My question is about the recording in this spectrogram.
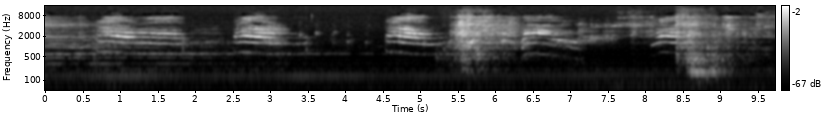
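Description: A cat meowing on a television's soundtrack, about five separate drawn-out meows, over faint background music.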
